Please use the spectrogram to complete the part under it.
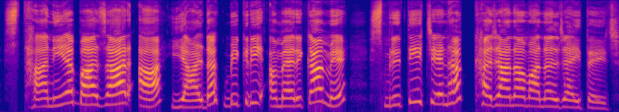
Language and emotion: Maithili, happy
